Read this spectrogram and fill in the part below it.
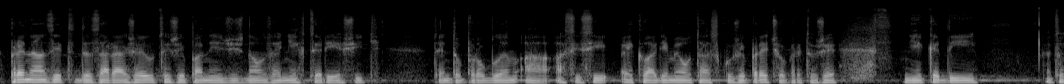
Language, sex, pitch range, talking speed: Slovak, male, 95-105 Hz, 135 wpm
